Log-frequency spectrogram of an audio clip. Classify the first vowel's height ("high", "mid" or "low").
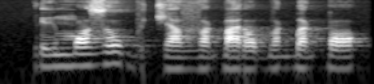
high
